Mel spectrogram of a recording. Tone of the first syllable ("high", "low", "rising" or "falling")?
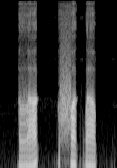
rising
